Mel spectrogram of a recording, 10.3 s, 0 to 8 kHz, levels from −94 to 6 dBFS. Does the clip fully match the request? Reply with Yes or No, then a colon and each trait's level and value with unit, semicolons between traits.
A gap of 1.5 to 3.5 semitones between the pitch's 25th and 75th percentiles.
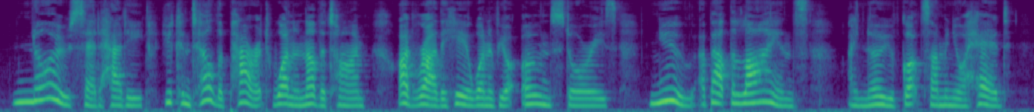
No: average, 4.3 semitones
